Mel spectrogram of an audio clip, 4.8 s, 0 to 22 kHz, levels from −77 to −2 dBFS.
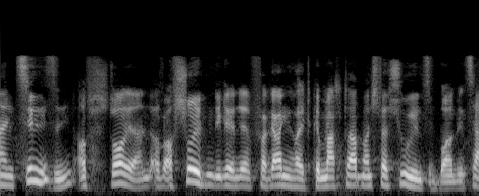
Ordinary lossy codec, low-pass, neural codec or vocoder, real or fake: none; none; codec, 16 kHz, 1 kbps, FreqCodec, larger model; fake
